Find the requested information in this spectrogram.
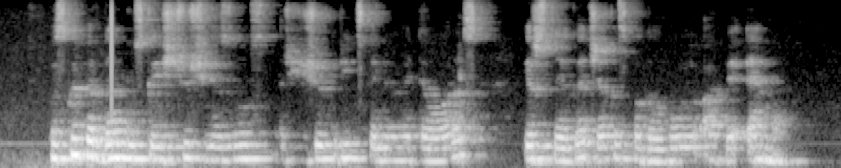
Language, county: Lithuanian, Marijampolė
